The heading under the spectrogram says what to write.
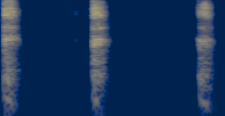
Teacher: el sonido de la letra K se hace más como aspirando aire y expeliéndolo. No hacemos vibración, es nada más como k, no es vibrante.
